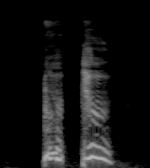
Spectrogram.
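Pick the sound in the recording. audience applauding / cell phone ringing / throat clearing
throat clearing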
